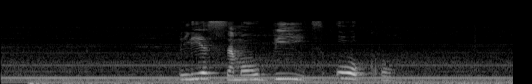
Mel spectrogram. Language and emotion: Russian, neutral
